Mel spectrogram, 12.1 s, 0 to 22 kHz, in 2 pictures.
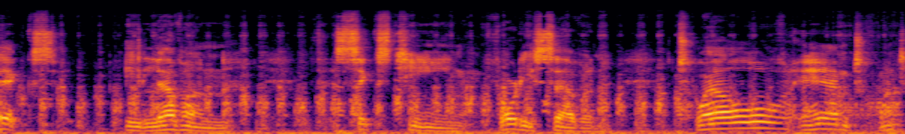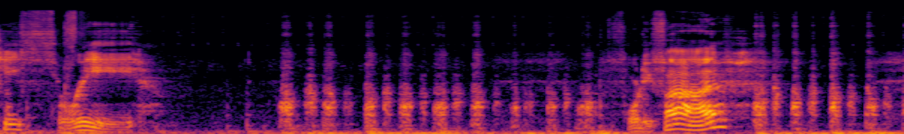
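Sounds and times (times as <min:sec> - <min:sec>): coin scratching lottery ticket: 0:00.0 - 0:06.9, 0:07.8 - 0:12.0.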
